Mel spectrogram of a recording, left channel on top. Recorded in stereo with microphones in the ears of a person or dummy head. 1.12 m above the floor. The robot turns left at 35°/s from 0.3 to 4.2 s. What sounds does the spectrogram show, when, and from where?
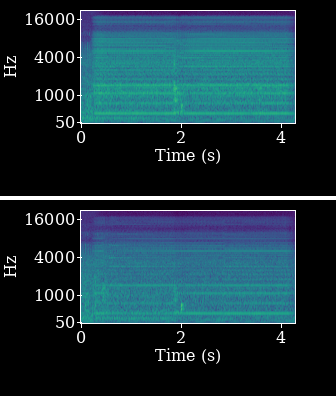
2.0 s a pop: 55° right (ahead or behind), 0.5 m; by 2.1 s 50° right (ahead or behind), 0.5 m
